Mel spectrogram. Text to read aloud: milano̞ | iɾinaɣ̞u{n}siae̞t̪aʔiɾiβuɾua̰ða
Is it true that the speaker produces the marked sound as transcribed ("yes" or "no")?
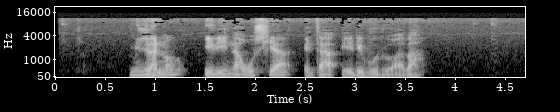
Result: no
